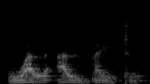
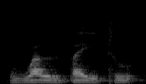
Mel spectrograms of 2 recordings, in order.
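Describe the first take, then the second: First: The article's vowel is kept after wa. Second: The article's vowel is dropped after wa. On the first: The speaker calls it wrong. "not wal al baitu" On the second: The speaker calls it right. "the phrase is pronounced wal baitu"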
